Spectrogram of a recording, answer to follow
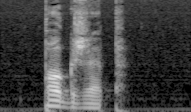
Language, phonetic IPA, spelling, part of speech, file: Polish, [ˈpɔɡʒɛp], pogrzeb, noun / verb, Pl-pogrzeb.ogg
